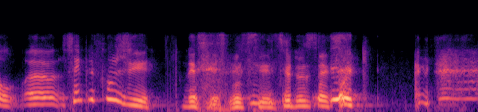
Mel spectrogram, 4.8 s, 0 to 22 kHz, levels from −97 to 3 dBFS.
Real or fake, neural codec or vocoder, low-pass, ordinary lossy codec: fake; codec, 24 kHz, 3 kbps, HILCodec; 7.2 kHz; Opus, 16 kbps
